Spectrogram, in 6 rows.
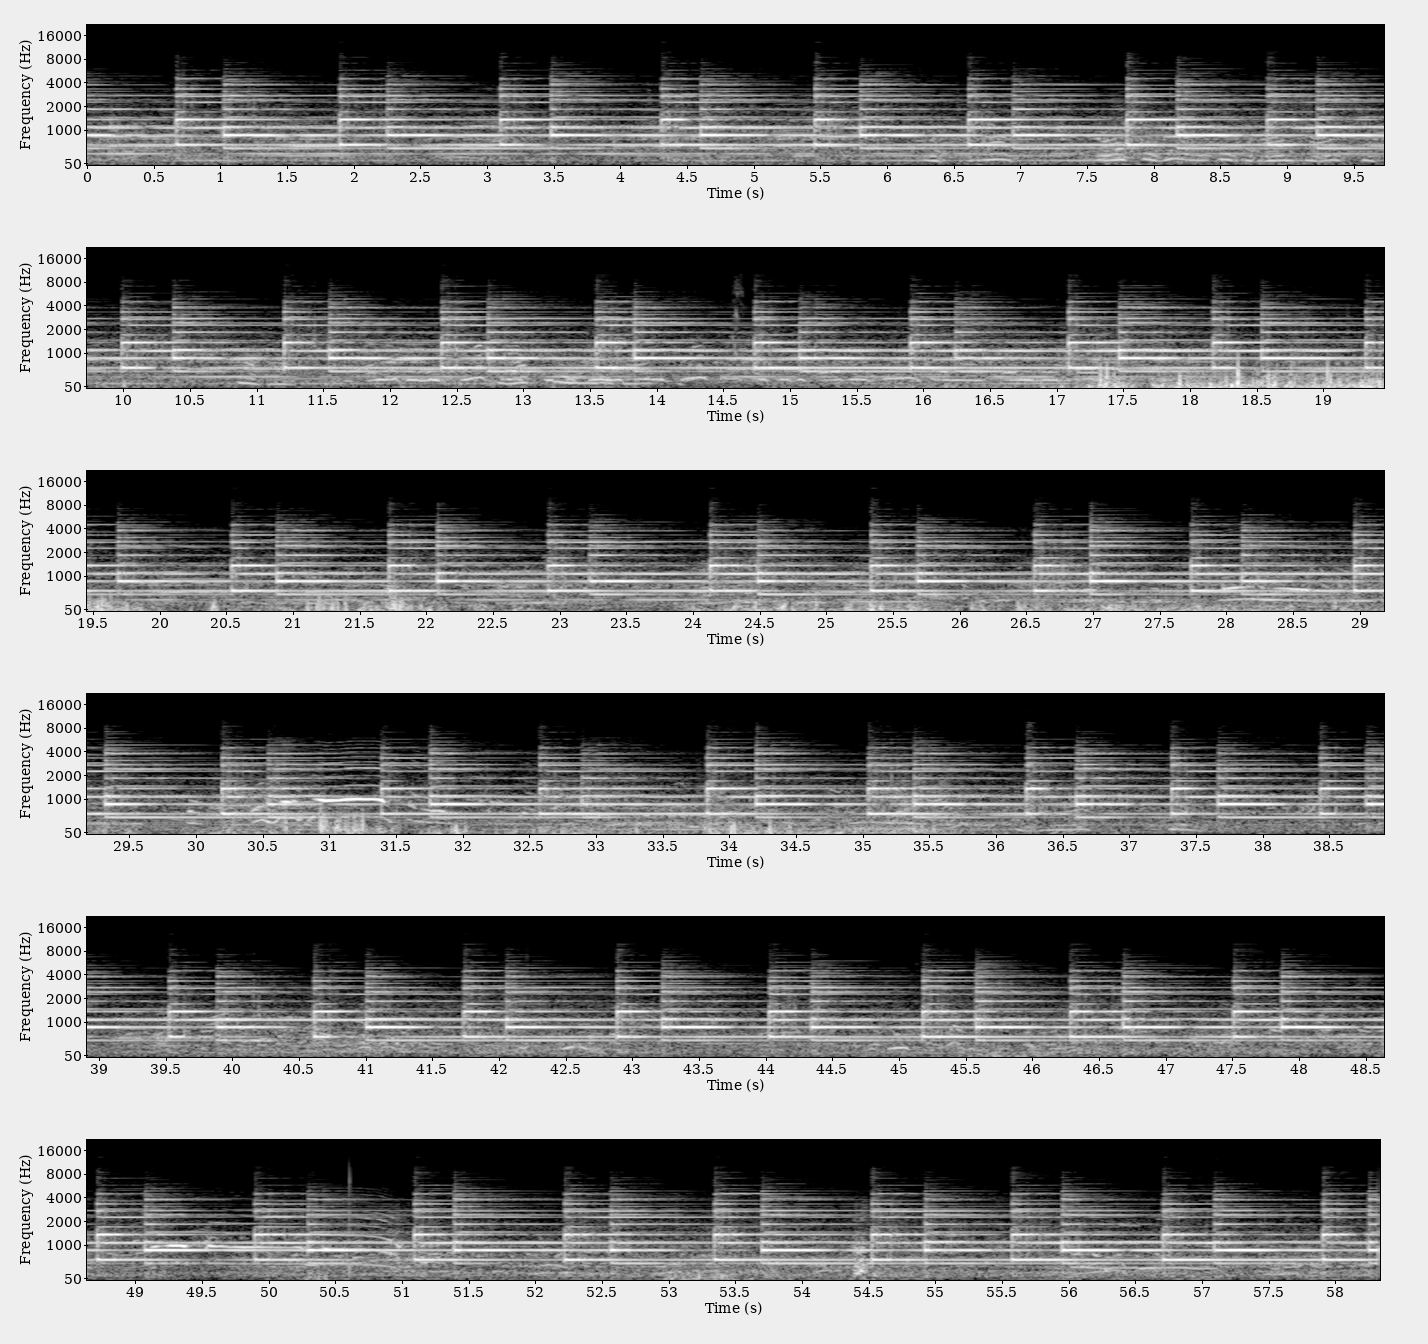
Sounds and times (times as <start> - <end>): Church bell: 0.0 - 58.3.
